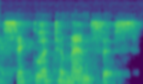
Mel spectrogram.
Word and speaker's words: Cichla temensis: Cichla temensis.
